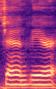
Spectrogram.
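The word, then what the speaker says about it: Janvier: included jackson beardy alex janveer and daphne ogig and i have to just say i'm saying janveer because that's how alex pronounces his name and i know that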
